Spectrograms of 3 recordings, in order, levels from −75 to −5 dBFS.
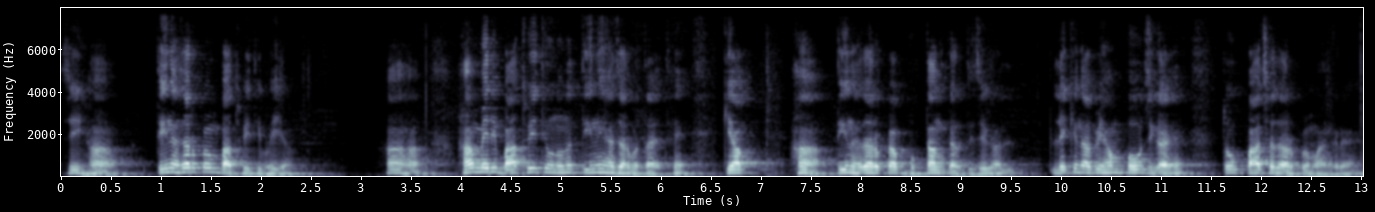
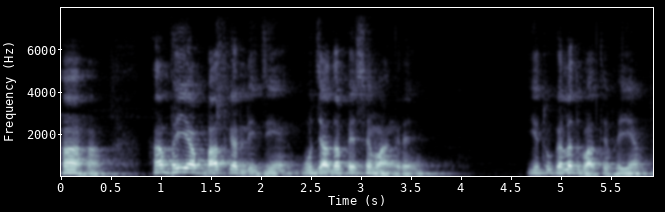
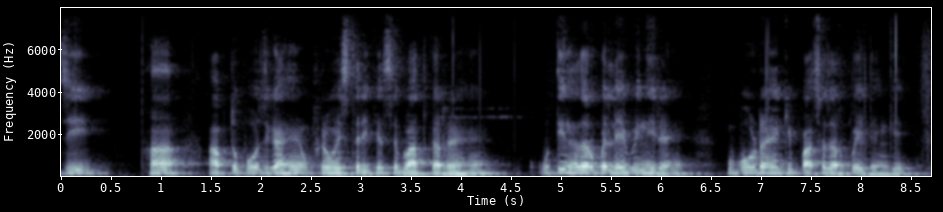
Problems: background sounds at intervals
